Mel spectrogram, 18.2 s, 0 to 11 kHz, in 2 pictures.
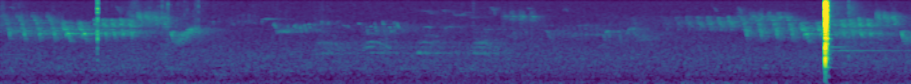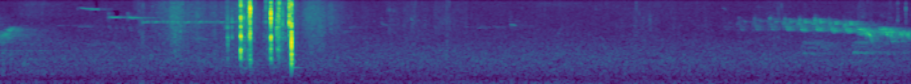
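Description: Single muffled shot from a silenced .177 Air Arms Ultimate Sporter PCP air rifle about eight seconds in, a short sharp crack. A quick cluster of sharp clicks follows about three seconds later, with birds chirping faintly throughout.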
